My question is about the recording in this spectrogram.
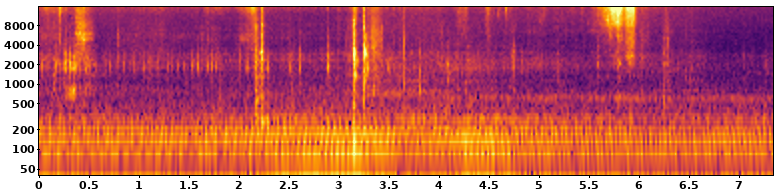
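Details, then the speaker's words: Car under way on first drive: low, rumbling engine note with an uneven, stumbling pulse pulling away; still misfiring despite the seller's claim of a fix; runs rough like a tractor and nearly stalls off the gas. "Still sounds like it's misfiring. Guy said he fixed the misfiring, but I don't know if I believe that."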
